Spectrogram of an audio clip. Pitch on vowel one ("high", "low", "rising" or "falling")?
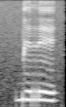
low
